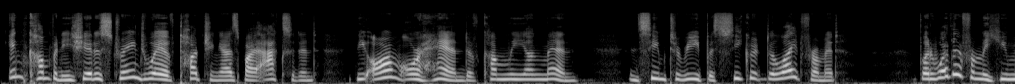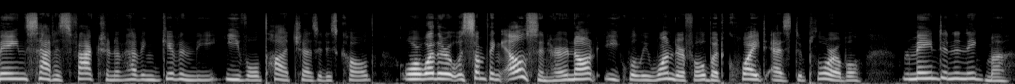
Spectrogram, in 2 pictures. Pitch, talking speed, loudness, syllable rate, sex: 230 Hz, 185 wpm, -19 LUFS, 5.6 syllables/s, male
